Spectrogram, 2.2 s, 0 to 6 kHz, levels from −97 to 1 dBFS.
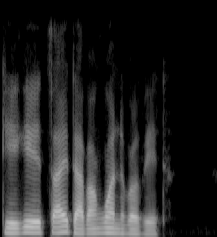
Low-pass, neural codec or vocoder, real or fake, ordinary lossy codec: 5.4 kHz; codec, 16 kHz, 2 kbps, FunCodec, trained on LibriTTS, 25 frames a second; fake; none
